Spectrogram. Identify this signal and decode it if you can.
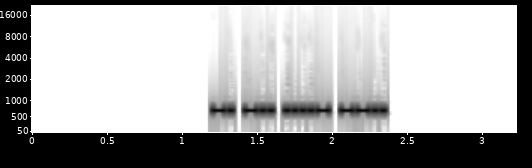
Morse code, heard as a keyed tone, about 46 wpm, 700 Hz. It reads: ND4Z
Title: USA Call Signs - 4 Characters - 6x Character Spacing - 45wpm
